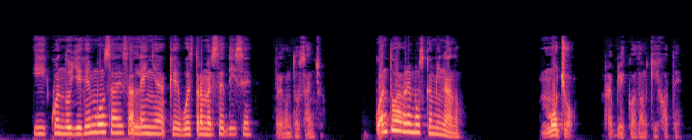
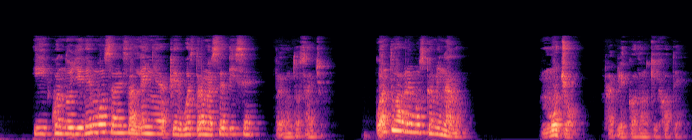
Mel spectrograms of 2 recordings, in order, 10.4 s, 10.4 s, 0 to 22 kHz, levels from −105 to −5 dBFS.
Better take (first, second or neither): first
